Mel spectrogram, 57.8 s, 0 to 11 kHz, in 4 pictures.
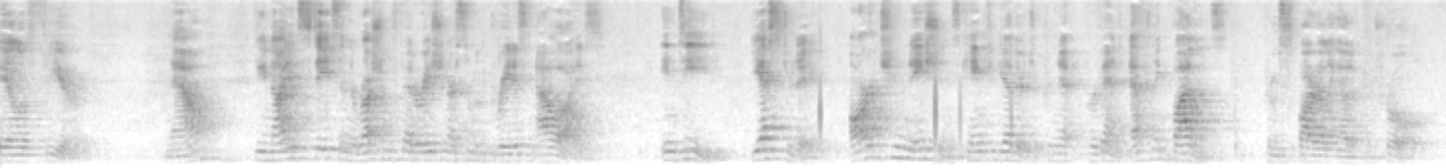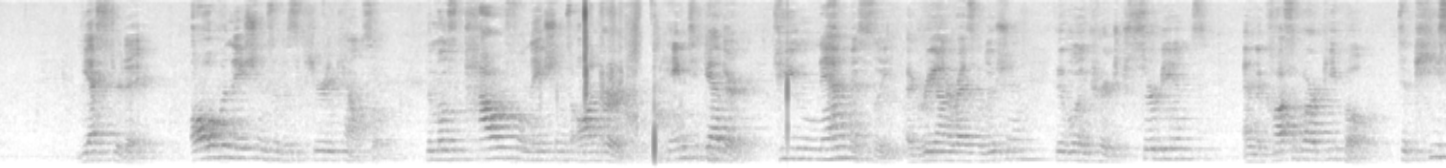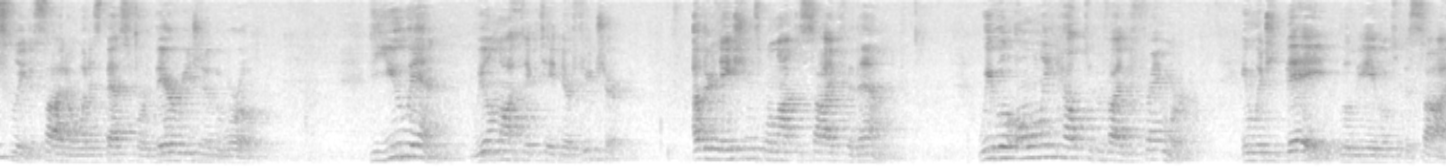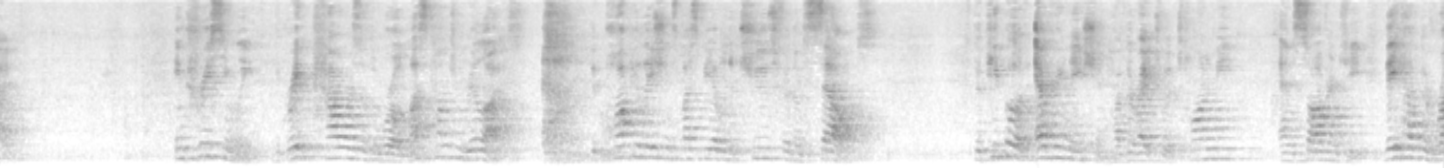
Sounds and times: Male speech, man speaking: 0.0s - 0.9s, 1.7s - 6.0s, 6.6s - 14.3s, 15.2s - 31.6s, 32.6s - 35.2s, 35.8s - 38.0s, 38.8s - 43.6s, 45.1s - 52.2s, 53.2s - 57.8s
Narration, monologue: 0.0s - 57.8s.

